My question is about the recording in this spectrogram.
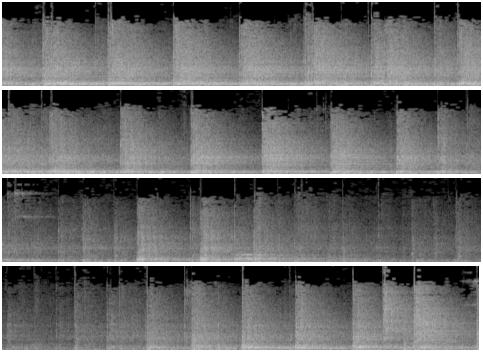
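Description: Spring jumping stilts (powerbocking stilts) landing again and again on a sports-hall floor, about one heavy thump every three-quarters of a second, each echoing in the hall. The landings thin out and soften for several seconds midway, then pick up again near the end.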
